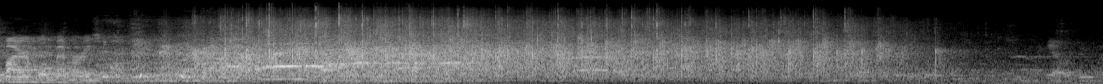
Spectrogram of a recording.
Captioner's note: cheering and applause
